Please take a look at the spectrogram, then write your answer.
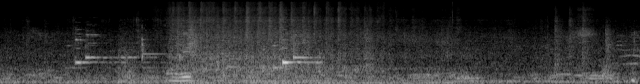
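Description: Loft pigeons coo softly at a home pigeon loft, low throaty calls somewhat distant beneath someone speaking close by.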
